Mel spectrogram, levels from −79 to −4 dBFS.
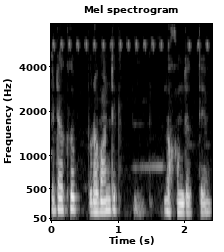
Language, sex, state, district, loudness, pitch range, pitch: Bengali, male, West Bengal, Purulia, -20 LUFS, 145-180 Hz, 160 Hz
